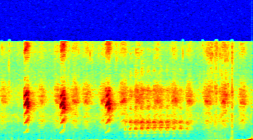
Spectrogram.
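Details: Nestling birds beg from the nest with three quick, high, upward-sweeping chirps about half a second apart. A longer, buzzier squeaking chatter follows, and a low knock comes at the end.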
